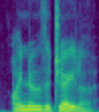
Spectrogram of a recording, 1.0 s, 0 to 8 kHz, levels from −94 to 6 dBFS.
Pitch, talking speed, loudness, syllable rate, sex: 195 Hz, 240 wpm, -13 LUFS, 6.7 syllables/s, female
